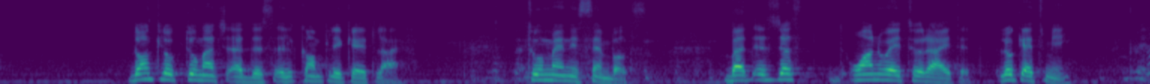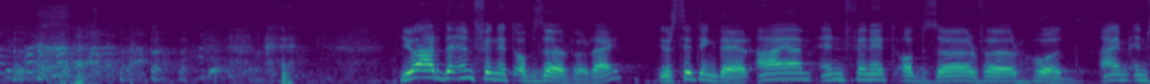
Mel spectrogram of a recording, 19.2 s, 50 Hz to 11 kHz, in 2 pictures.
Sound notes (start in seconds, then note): 3.9 laugh; 9.4 laugh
